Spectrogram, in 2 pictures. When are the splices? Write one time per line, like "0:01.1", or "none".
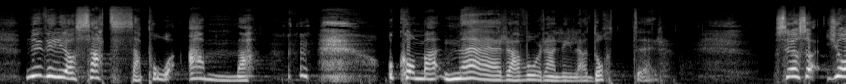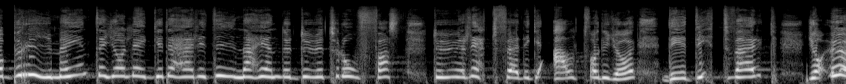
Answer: none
